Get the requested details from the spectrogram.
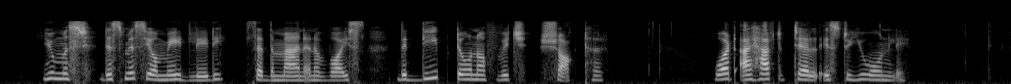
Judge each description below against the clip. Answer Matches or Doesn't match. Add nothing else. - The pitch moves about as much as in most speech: Matches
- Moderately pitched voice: Doesn't match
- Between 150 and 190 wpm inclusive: Matches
